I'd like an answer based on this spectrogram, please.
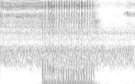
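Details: Snoring pug giving one short, deep, buzzing snore of under a second against a quiet, steady background hiss.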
